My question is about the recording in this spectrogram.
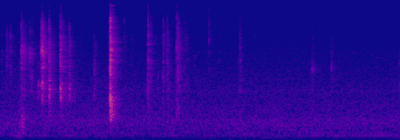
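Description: A scatter of small, sharp clicks and taps from hard little parts being handled: a drill bit and its plastic bit case picked up and set down on a cutting mat. The clicks come in the first three seconds, the loudest about a second and a half in, then it goes quiet.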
